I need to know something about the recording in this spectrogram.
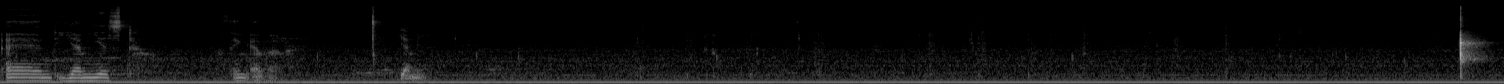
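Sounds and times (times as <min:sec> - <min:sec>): steady low hum: 0:00.0 - 0:15.0
person chewing food: 0:06.2 - 0:13.7.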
